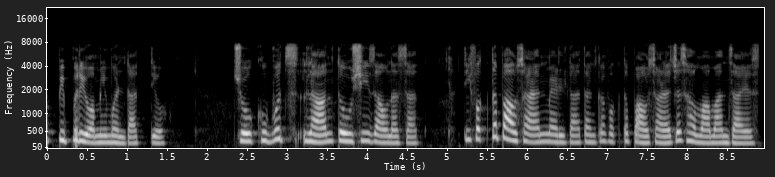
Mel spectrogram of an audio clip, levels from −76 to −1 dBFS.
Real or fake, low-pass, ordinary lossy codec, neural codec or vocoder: fake; none; none; codec, 16 kHz, 16 kbps, FunCodec, trained on LibriTTS, 50 frames a second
